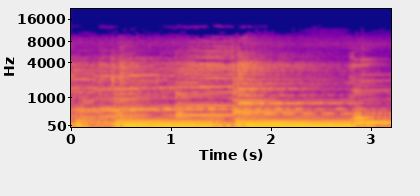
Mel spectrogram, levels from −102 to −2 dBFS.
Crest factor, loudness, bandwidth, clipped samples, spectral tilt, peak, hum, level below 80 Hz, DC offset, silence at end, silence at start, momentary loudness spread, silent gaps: 14 dB; -18 LUFS; 9 kHz; under 0.1%; -6 dB/octave; -2 dBFS; none; -18 dBFS; under 0.1%; 0 s; 0 s; 3 LU; none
